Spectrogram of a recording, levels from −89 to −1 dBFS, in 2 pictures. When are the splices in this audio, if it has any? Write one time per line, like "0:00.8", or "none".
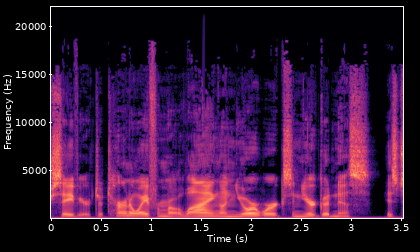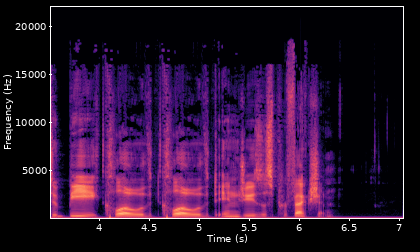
0:03.3
0:04.6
